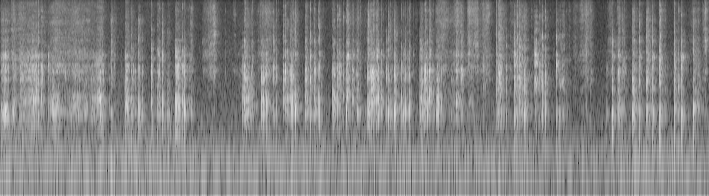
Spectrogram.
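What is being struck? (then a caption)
Small wooden cutout lantern. A small hollow wooden palm-tree cutout lantern is held and tapped with long painted fingernails. The result is a steady stream of quick, dry, bright clicks and light scratchy taps with almost no ring, pausing briefly now and then over a faint steady low hum.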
